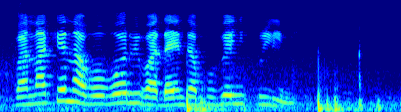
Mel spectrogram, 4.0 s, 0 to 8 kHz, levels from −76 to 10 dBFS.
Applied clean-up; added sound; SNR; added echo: none; Fireworks; 5 dB; none.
